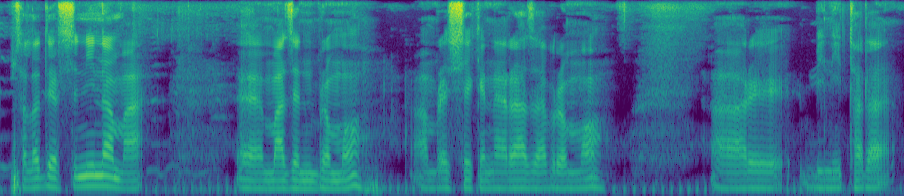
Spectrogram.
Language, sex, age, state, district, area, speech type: Bodo, male, 60+, Assam, Chirang, rural, spontaneous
